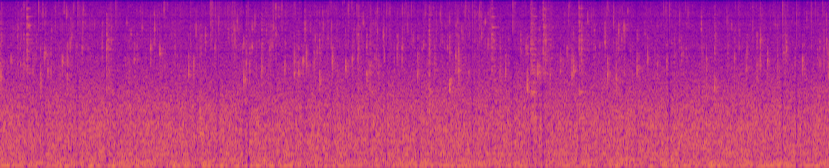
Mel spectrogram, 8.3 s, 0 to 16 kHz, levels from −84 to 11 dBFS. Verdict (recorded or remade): recorded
